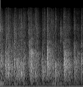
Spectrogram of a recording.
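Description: Audience of students clapping for themselves, a short burst of brisk, fairly close applause with distinct rhythmic hand claps lasting under two seconds.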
